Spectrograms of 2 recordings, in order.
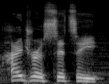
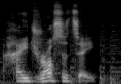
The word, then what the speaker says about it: Hydrocity: Pronounced as one single word, you end up with Hydrocity, which actually serves as a clever portmanteau, combining hydro and velocity together.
